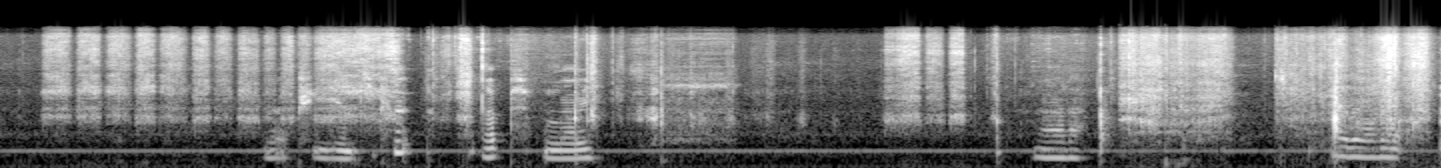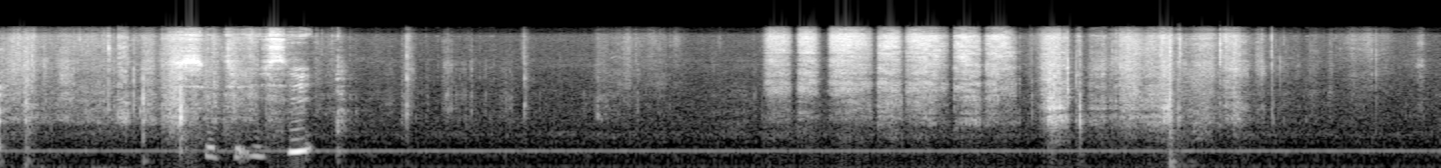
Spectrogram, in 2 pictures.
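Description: A felt marker scratches and squeaks across cardboard in quick strokes.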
